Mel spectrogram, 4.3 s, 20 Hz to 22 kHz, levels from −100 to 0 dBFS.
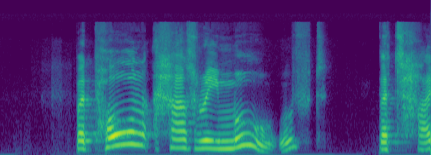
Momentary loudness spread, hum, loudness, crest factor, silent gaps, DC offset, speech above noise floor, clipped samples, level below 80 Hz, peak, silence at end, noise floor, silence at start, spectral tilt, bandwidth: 16 LU; none; -22 LUFS; 18 dB; none; under 0.1%; 49 dB; under 0.1%; -72 dBFS; -6 dBFS; 0 s; -71 dBFS; 0.8 s; -4.5 dB/octave; 12.5 kHz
